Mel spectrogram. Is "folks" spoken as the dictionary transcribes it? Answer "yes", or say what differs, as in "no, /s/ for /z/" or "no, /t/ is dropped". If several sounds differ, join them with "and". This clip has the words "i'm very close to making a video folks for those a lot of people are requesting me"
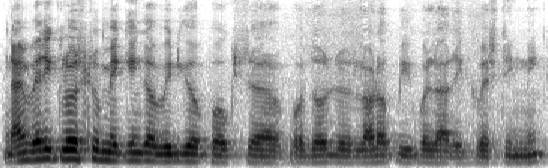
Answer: no, /p/ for /f/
